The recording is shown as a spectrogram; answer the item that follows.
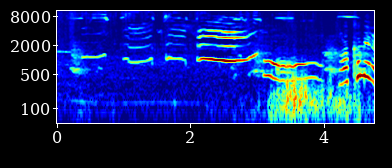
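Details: Litter of puppies giving short, high whimpers that rise and fall, several in quick succession, then a longer sliding whine, with a person's voice talking over the final seconds.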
